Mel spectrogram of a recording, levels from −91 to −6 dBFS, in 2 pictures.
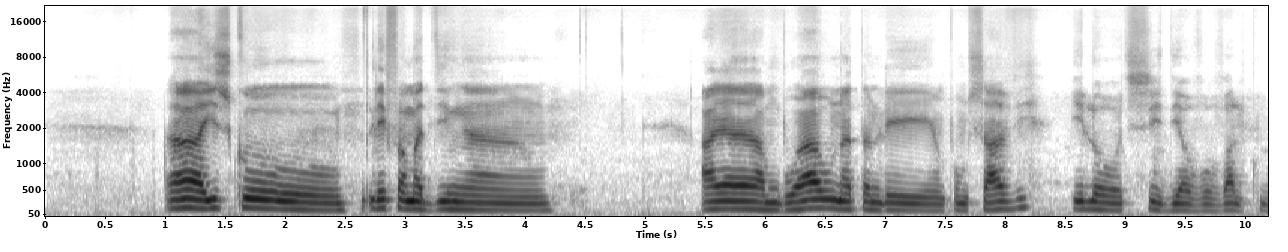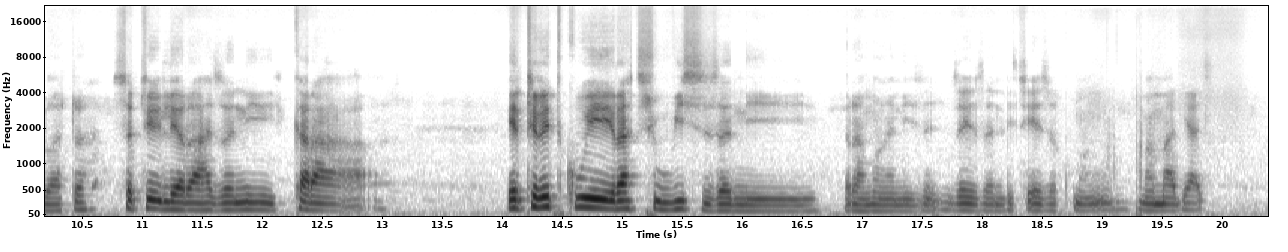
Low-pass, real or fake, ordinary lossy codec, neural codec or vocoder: none; fake; none; autoencoder, 48 kHz, 128 numbers a frame, DAC-VAE, trained on Japanese speech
